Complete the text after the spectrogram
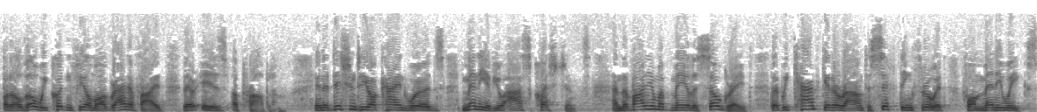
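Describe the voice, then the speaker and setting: A man's voice: on the high side, lively intonation, normal speed. A man, a radio show producer, making an earnest on-air announcement and reading out an address carefully. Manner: earnest, grateful, carefully spelled out. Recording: dull lo-fi old radio broadcast.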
